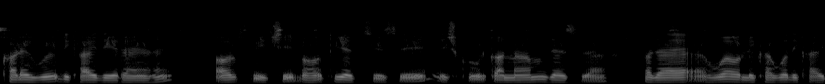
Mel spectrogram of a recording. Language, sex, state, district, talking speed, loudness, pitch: Hindi, male, Uttar Pradesh, Hamirpur, 165 wpm, -47 LUFS, 110 Hz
